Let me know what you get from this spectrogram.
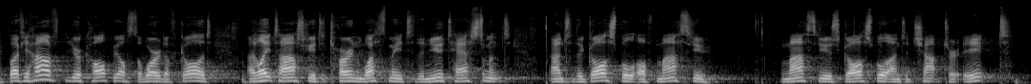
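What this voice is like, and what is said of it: Glaswegian Scottish accent. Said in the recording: “as you can tell, I'm not a Lisburn native, but I have spent most of my life in Glasgow... So that's where this accent has come from.”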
